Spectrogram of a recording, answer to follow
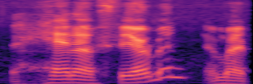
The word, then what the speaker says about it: Fierman: very special guest with me today it's Hannah Fairman am I pronouncing that right yeah uh she's I'm a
